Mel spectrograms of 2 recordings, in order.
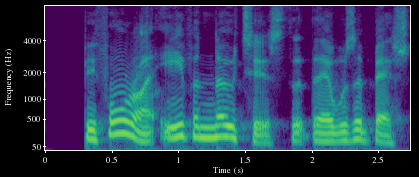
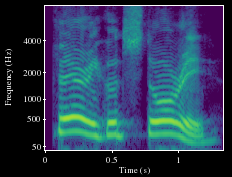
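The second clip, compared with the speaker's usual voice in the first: dapper man; 10 semitones higher than usual. A narrator's reading. Smart little man by fire.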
